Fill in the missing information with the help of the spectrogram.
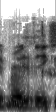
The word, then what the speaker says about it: Brazdeikis: Brazdeikis.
